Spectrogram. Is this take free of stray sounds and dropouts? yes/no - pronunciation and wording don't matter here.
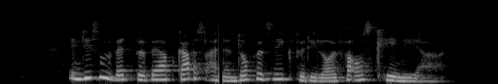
no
